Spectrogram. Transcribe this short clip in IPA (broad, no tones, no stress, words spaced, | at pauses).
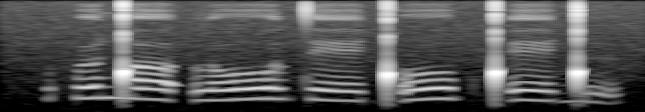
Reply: fɵŋ͡ǃʌːʔ loːlteː ǃʼoːpǃʼeːɡ͡ǃɨ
